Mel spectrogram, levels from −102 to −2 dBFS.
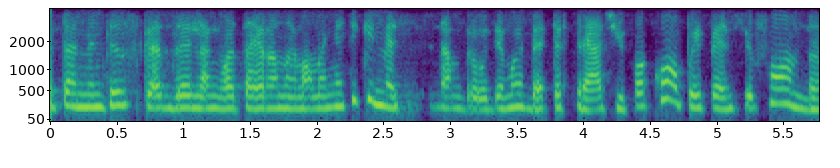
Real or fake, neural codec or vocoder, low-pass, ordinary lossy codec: fake; codec, 16 kHz, 16 kbps, FunCodec, trained on LibriTTS, 50 frames a second; 3.6 kHz; Opus, 16 kbps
